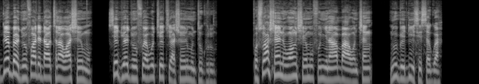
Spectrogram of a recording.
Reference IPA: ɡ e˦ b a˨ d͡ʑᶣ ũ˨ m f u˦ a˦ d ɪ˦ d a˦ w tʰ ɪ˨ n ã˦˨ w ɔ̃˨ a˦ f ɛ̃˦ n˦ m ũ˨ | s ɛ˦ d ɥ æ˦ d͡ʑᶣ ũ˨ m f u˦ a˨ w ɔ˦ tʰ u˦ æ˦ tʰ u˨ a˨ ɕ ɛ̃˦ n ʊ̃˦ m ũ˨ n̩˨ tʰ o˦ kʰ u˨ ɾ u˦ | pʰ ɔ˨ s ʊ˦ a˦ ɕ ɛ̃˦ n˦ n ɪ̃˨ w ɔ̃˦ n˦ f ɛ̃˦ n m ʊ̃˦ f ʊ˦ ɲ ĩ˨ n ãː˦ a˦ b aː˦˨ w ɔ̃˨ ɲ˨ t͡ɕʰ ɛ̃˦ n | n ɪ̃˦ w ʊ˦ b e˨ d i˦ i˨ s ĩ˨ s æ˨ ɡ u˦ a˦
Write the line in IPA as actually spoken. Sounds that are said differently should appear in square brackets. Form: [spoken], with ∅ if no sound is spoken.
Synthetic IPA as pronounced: ɡ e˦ b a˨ d͡ʑᶣ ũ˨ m f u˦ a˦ d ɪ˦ d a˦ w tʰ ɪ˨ n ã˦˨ w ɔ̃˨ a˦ [ɕ] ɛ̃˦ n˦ m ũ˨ | s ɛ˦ d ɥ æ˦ d͡ʑᶣ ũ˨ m f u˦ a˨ w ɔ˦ tʰ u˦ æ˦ tʰ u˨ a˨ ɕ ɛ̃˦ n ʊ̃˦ m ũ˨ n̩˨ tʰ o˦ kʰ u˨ ɾ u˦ | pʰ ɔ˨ s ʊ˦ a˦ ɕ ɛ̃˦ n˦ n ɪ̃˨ w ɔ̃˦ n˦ [ɕ] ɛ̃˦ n m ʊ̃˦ f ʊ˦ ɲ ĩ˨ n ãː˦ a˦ b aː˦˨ w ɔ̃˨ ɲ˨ t͡ɕʰ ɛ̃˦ n | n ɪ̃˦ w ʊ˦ b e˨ d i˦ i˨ s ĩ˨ s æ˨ ɡ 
